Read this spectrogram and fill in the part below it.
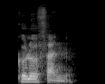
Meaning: rosin
- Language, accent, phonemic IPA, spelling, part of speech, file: French, France, /kɔ.lɔ.fan/, colophane, noun, LL-Q150 (fra)-colophane.wav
